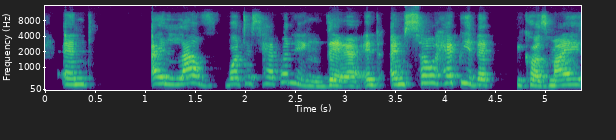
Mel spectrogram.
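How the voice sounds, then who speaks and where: A woman with a German accent talks at a fairly slow pace in a high pitch, with ordinary pitch variation. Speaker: film director. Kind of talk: panel discussion.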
